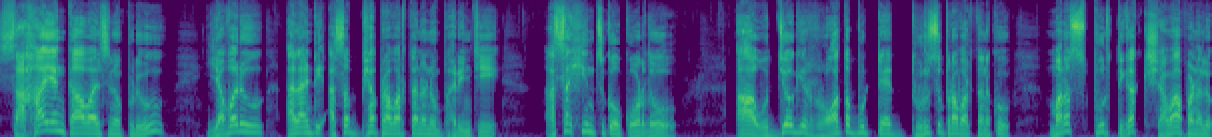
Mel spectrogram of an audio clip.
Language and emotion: Telugu, disgusted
